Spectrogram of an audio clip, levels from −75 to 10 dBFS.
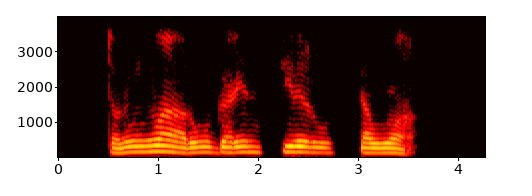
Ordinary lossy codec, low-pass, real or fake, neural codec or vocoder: Opus, 64 kbps; 3.6 kHz; fake; codec, 16 kHz, 2 kbps, X-Codec, HuBERT features, trained on LibriSpeech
